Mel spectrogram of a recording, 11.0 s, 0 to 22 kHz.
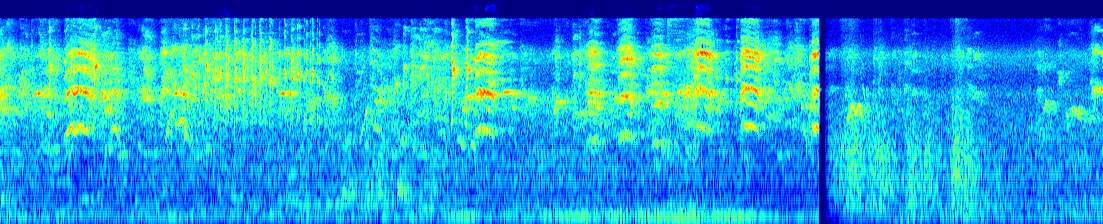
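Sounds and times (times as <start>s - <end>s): parrots chattering: 0.0s - 8.2s
parrots squawking: 0.0s - 8.2s.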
